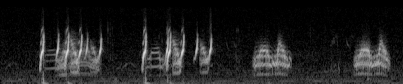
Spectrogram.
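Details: Quail giving rapid groups of sharp, clipped whistled notes, three to four per burst in two bursts, then two longer rasping buzzy notes about a second apart; faint steady hum underneath.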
